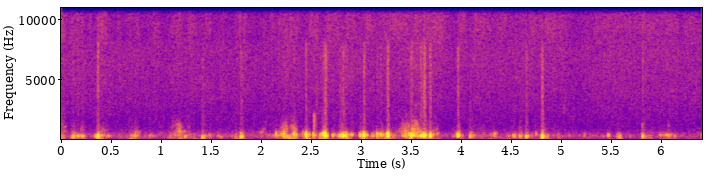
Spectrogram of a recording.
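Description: Irregular bubbling and gurgling abdominal sounds in quick bursts; ordinary stomach rumbling from gut movement.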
